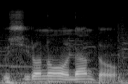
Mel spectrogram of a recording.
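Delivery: ordinary talk, nothing marked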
